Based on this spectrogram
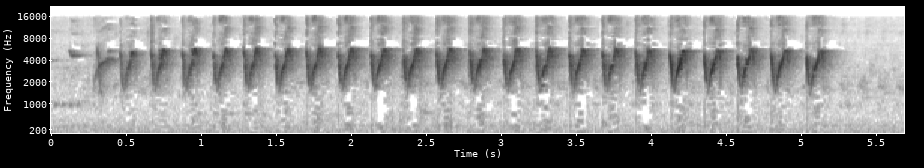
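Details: Ciblek kristal (bar-winged prinia) in a long morning song: around twenty-five loud, high, piercing chirps repeated steadily for five seconds without a break.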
